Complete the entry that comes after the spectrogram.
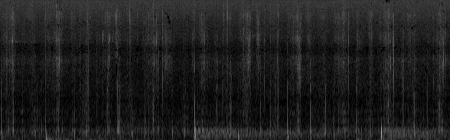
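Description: A solid hardcover book in a cream paper dust jacket is held upright in both hands while fingertips and nails tap and scratch its front cover and spine. Quiet, dull, low-pitched taps come at an irregular pace over a soft, papery scratching rustle. Each tap dies out at once, with a few slightly louder knocks standing out.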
